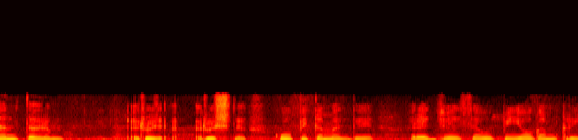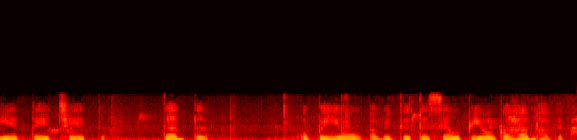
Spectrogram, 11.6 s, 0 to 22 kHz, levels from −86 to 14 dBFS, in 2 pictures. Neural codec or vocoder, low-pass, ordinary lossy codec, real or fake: codec, 16 kHz, 16 kbps, FunCodec, trained on Chinese and English, 50 frames a second; 7.2 kHz; none; fake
